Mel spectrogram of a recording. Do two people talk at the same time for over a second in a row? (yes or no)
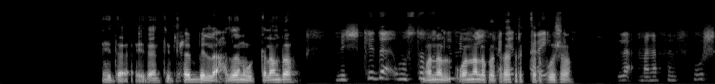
yes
